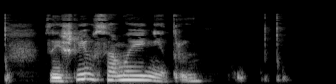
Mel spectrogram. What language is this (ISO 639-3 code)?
bel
